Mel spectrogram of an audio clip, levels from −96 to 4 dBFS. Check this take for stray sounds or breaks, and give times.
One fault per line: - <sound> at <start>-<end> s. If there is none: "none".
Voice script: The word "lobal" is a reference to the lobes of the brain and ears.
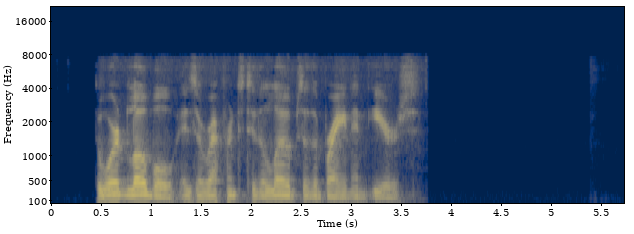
none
